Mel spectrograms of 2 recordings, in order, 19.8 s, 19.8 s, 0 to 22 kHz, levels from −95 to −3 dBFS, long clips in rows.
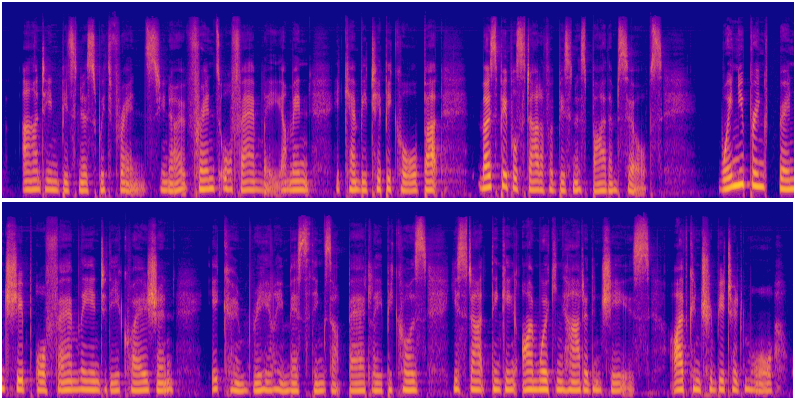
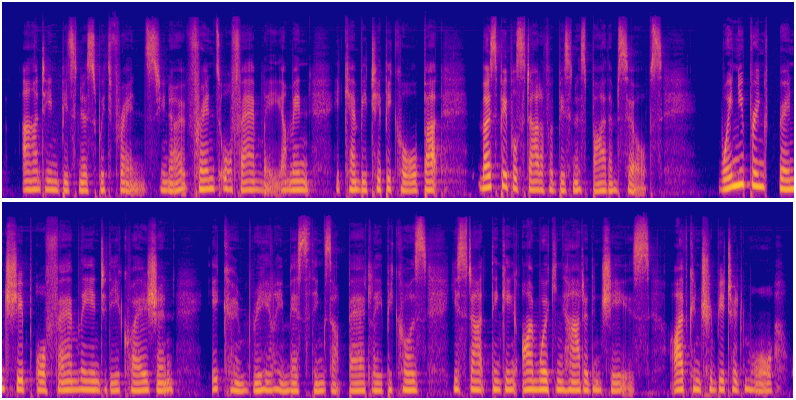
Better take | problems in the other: neither | audio cutting out; at 9.5 s; the same in both

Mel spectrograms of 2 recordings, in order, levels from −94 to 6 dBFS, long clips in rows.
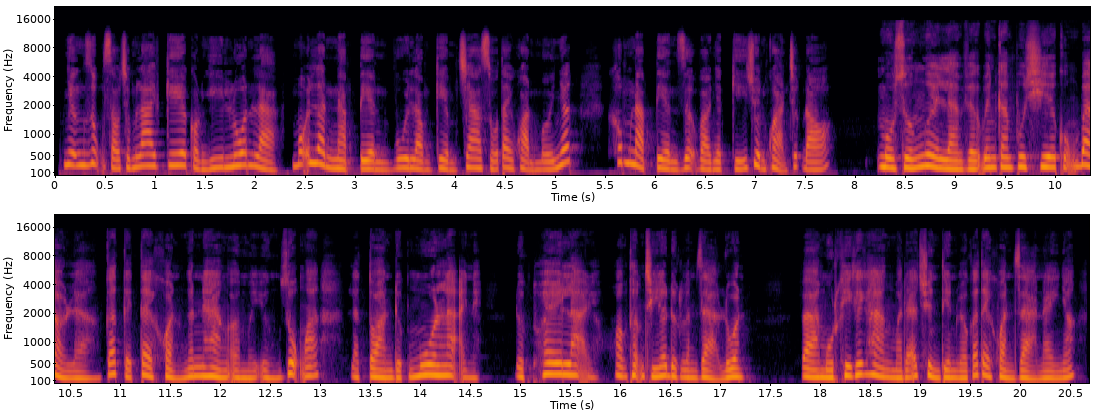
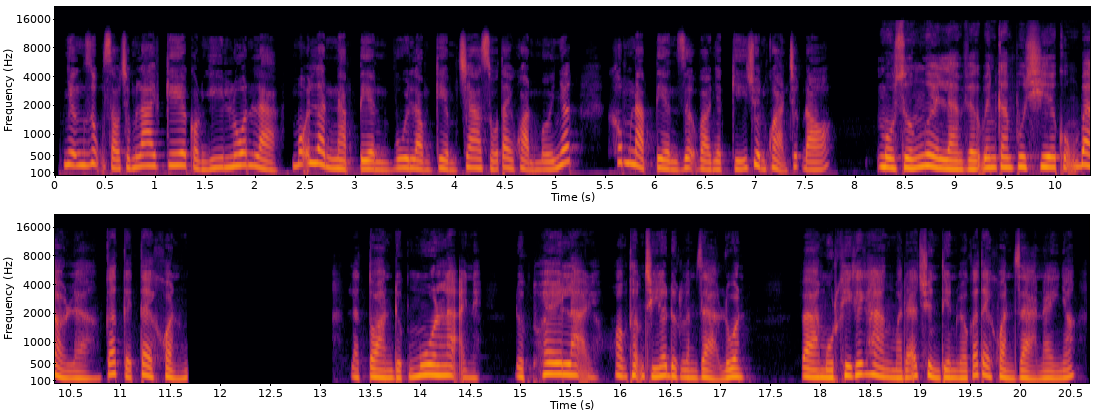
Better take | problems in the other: first | audio cutting out; at 12 s for 1.5 s

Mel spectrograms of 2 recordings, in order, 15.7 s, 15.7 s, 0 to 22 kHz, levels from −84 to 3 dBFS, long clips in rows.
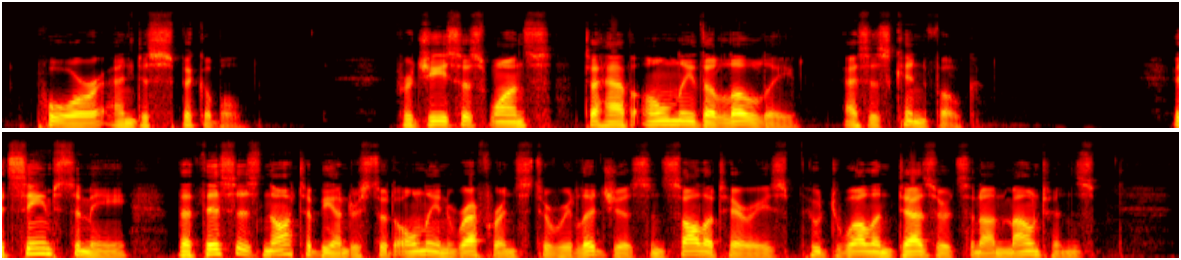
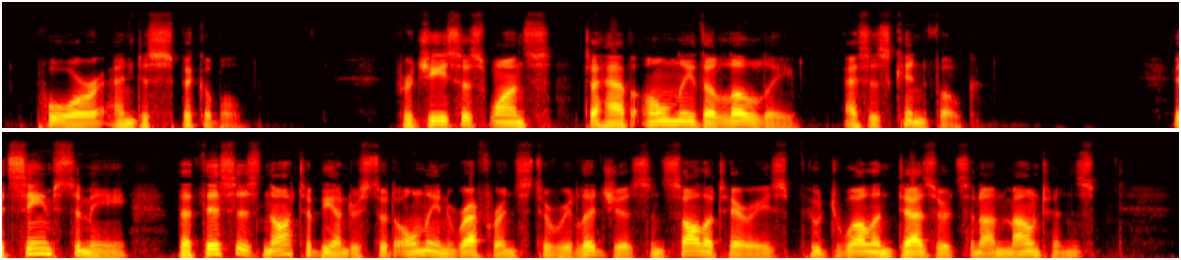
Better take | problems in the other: neither | none

